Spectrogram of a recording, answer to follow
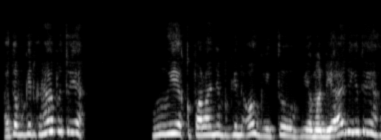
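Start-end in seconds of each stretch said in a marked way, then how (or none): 0.5-1.1 high, casual, careless asking; mock casual asking. Second mocking indifferent exchange. 1.9-4.7 higher, offhand brush-off; mock dismissive reply.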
